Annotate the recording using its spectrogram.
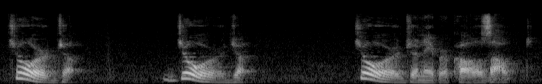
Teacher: The words George and a are linked with a J sound.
